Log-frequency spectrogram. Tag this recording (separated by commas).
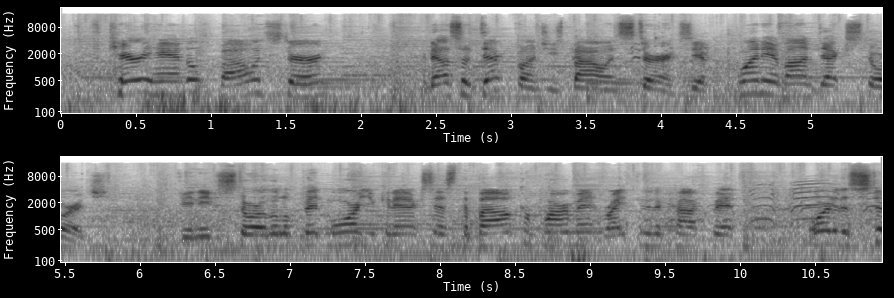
Speech, Music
